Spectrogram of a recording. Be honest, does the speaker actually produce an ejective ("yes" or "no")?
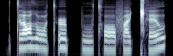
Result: yes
